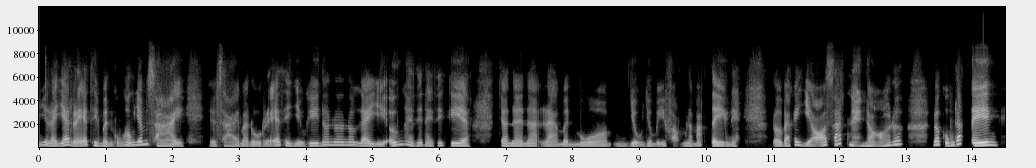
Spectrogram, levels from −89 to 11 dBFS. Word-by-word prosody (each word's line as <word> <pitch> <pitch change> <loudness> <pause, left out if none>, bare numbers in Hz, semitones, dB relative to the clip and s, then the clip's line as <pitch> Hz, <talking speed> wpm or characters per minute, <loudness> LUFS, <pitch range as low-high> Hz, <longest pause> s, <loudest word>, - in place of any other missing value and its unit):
như 225 +2 -1
là, 175 -5 0
giá 205 +11 +2
rẻ - - +2
thì 215 - 0
mình 170 -4 -2
cũng 155 +7 -8
hông 220 +1 0
dám 265 +4 +3
xài, 155 - -2 0.5
xài 155 0 -7
mà 145 -2 -5
đồ 145 -1 -3
rẻ 225 - +1
thì 200 -5 -2
nhiều 155 -3 -4
khi 190 +2 +1
nó 225 +3 -2
nó 235 0 -2
nó 230 0 -3
gây 180 -5 +1
dị 145 - -3
ứng 225 +8 +1
hay 250 -7 -2
thế 210 - -1
này 170 -6 -4
thế 200 +1 -3
kia, 190 -5 +3 0.5
cho 185 0 +1
nên 170 -2 -1
á 180 +1 -2
là 135 -1 -4
mình 135 -1 -5
mua 150 0 -2
ví 150 +1 -14
dụ 185 - 0
như 155 +3 -7
mỹ 140 0 -5
phẩm - - -7
là 195 -4 -4
mắc 185 +7 -6
tiền 150 -4 +3
nè, 150 - -5 0.6
rồi 155 +1 0
ba 175 +2 -1
cái 245 -2 +1
giỏ 160 +10 +2
xách 290 +6 0
này 200 -6 +1
nọ 150 +5 -2
đó, 285 +6 0 0.5
nó 265 +1 +5
cũng 195 +3 +1
đắt 315 +6 +4
tiền, 225 +3 +10
180 Hz, 230 wpm, -23 LUFS, 155-220 Hz, 0.6 s, tiền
